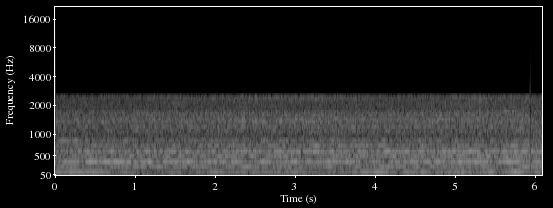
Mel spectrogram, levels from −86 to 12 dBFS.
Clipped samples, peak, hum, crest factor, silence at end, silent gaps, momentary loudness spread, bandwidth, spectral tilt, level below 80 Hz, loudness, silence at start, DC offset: under 0.1%; -24 dBFS; none; 12 dB; 0 s; none; 2 LU; 2.8 kHz; -3.5 dB/octave; -60 dBFS; -37 LUFS; 0 s; under 0.1%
